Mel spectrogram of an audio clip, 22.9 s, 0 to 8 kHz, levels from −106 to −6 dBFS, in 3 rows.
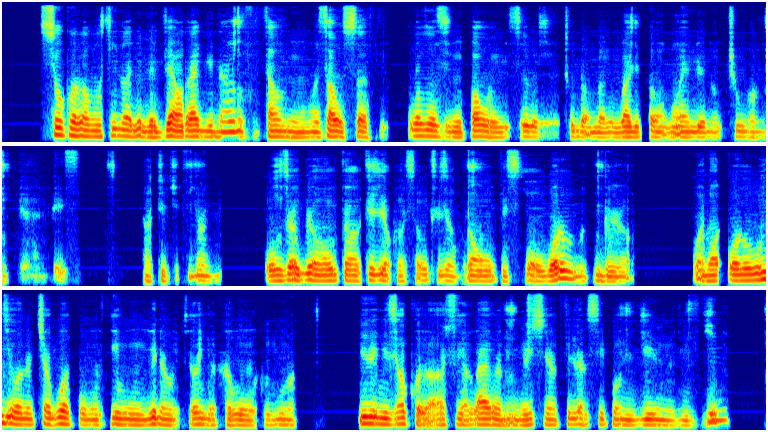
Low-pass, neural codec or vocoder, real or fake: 7.2 kHz; codec, 16 kHz, 1 kbps, FunCodec, trained on Chinese and English, 50 frames a second; fake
